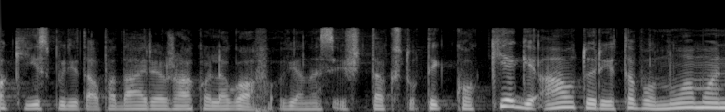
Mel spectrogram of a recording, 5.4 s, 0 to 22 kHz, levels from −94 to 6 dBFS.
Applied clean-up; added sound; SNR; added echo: none; none; none; none.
